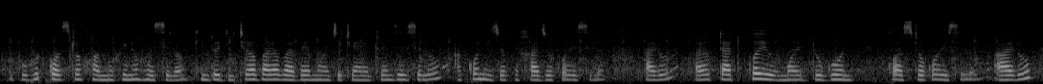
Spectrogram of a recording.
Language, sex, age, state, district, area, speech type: Assamese, female, 18-30, Assam, Sonitpur, urban, spontaneous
